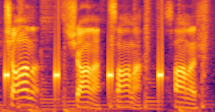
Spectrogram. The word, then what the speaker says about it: Sauna: So I kept mispronouncing Shauna and doing a bunch of takes where I said Shauna wrong. Sauna. It's sauna. That's the name of the company I found out.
